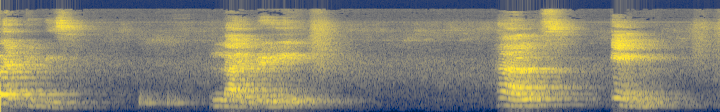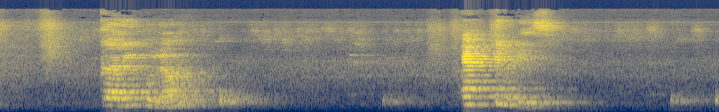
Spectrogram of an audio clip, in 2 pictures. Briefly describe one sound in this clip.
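A woman speaks calmly and clearly into a close microphone, in short phrases with pauses.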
